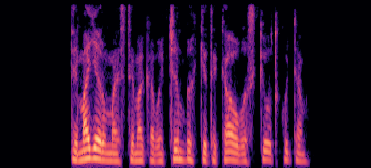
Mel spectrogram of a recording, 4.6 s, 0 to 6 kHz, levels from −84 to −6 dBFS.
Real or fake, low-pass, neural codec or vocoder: real; 5.4 kHz; none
